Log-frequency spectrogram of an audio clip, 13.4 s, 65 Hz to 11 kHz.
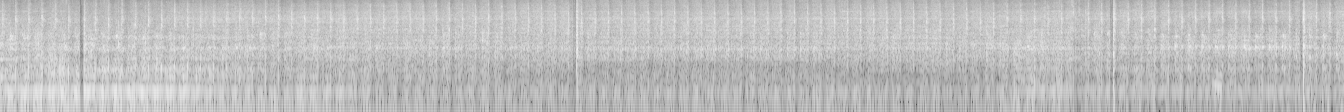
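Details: LS1 V8 at idle with sharp, steady metallic knocking, two to three per second, loud over the engine, heard the same night the car was bought; owner suspects a spun bearing, not confirmed.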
